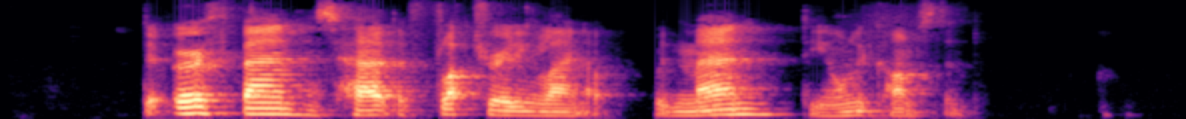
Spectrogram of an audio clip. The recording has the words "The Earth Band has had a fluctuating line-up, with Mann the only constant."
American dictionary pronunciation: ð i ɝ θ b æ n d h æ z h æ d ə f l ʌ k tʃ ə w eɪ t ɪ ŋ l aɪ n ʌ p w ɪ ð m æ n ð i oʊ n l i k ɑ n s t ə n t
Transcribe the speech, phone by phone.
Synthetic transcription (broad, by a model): ð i ɝ θ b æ n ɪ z h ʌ d ə f l ʌ k tʃ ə eɪ t ɪ ŋ l aɪ n ʌ p w ɪ ð m æ n ð i oʊ n l i k ɑ n s t ə n t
